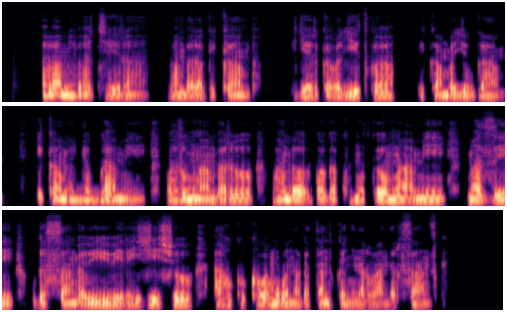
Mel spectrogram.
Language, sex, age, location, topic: Kinyarwanda, male, 50+, Musanze, government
